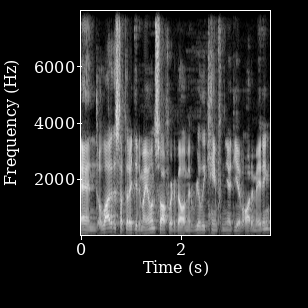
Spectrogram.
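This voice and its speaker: A man talks at a very fast pace with a New York accent. His pitch is fairly low. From New York, US. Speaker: tech conference speaker. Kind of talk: conference talk. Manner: many filler words.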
